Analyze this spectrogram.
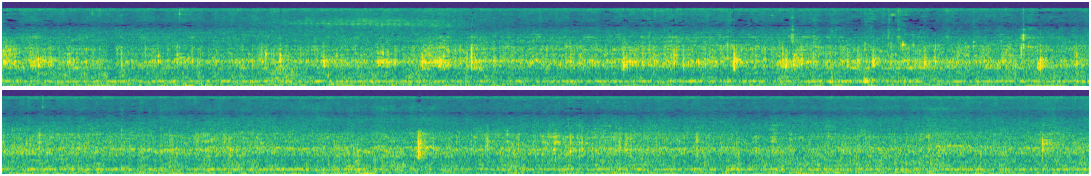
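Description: Lectric electric bike riding along a dirt and gravel trail: steady tyre and wind rumble with a constant hum, and a few sharp clicks from bumps in the path.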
